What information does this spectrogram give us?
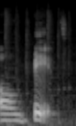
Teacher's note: the second syllable has the main stress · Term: word stress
